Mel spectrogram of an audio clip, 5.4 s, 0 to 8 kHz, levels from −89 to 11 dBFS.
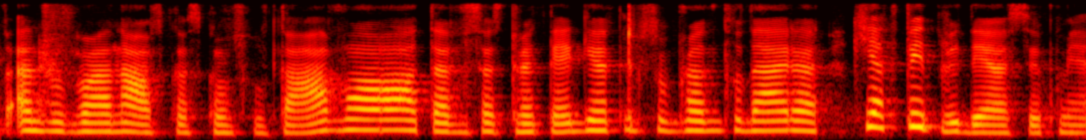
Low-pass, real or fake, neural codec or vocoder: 7.2 kHz; fake; autoencoder, 22.05 kHz, a latent of 192 numbers a frame, VITS, trained on one speaker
